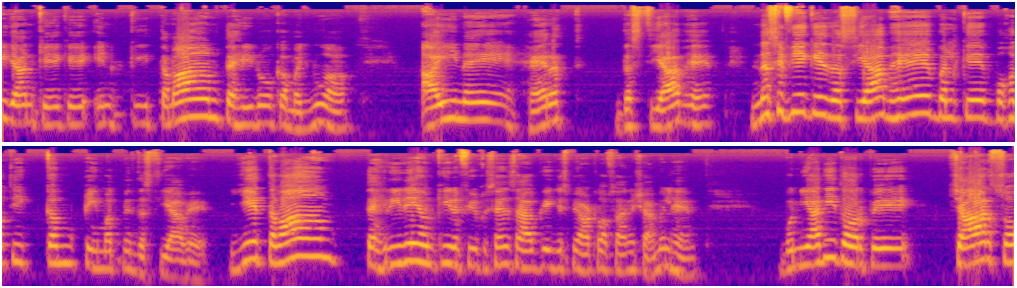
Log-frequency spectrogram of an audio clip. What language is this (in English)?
Urdu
